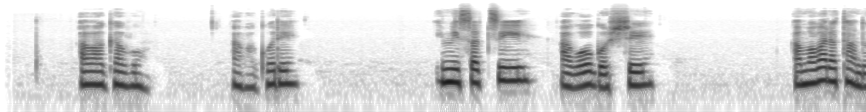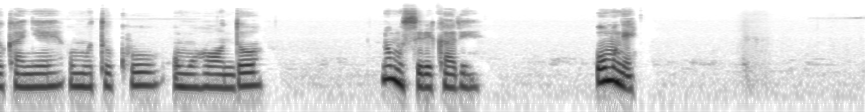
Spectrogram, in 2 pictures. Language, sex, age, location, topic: Kinyarwanda, female, 25-35, Kigali, health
